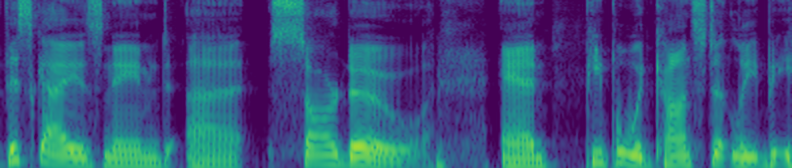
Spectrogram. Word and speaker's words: Sardo: and his catchphrase was people would say oh mr sardo he was like no mr accent on the dough stupid so real dumb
